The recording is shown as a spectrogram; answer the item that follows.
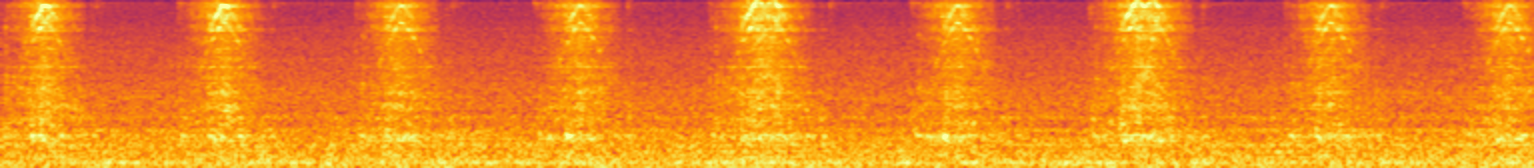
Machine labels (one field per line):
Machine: slide rail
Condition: normal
